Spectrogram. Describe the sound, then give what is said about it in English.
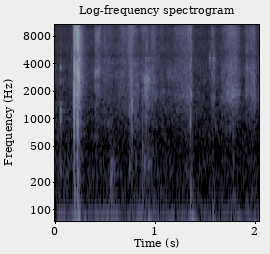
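Picture cards being shuffled and drawn, heard as a few soft, papery flicks and rustles with one sharper snap near the start. The cards are faint and brief, and no one speaks. “we'll see what card we pull for this week. And they are picture, one card, one picture per card”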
